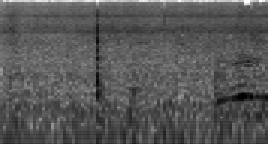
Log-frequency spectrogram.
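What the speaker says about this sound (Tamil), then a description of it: "ஒரு ஆனியன் நறுக்கியதை போட்டுக்கலாம் பச்சை மிளகாய் போட்டுக்கலாம் நல்லா வதக்கி கொடுத்துடலாம்" Soft, steady sizzle of onion and garlic sautéing in a pan for masala pasta, with a brief clink of a utensil stirring partway through.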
